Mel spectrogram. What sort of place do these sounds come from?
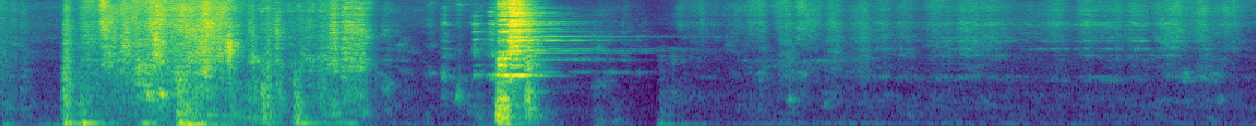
kitchen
